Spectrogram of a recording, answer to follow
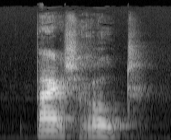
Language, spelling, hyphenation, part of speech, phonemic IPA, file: Dutch, paarsrood, paars‧rood, noun / adjective, /ˈparsrot/, Nl-paarsrood.ogg
- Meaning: purplish red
